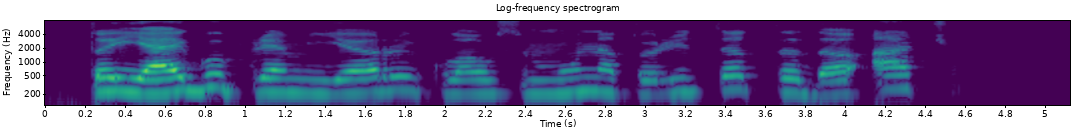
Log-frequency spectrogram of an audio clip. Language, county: Lithuanian, Klaipėda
